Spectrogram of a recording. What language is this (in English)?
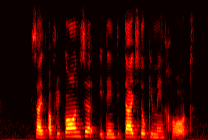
Afrikaans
